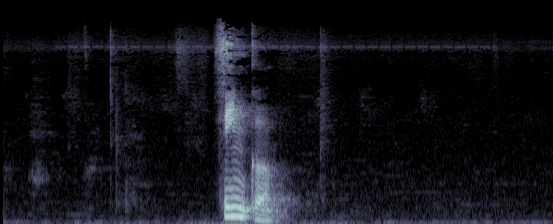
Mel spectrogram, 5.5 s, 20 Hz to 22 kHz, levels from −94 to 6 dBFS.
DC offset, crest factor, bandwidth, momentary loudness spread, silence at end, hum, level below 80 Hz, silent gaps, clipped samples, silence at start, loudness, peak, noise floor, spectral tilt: under 0.1%; 28 dB; 14.5 kHz; 23 LU; 2.75 s; none; -56 dBFS; none; under 0.1%; 2.15 s; -19 LUFS; 0 dBFS; -62 dBFS; -4.5 dB/octave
